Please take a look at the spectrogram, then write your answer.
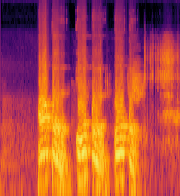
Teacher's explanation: حروف قاف چونکہ قلقلہ بھی ہے، کتب جد میں سے ہے، اس لیے یہاں خوب قلقلہ کریں گے۔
